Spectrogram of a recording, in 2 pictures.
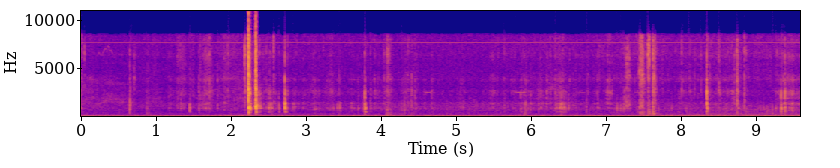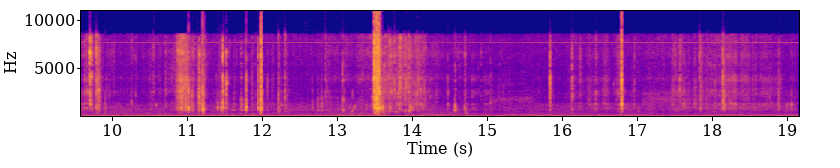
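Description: Scattered sharp knocks and clicks from the homemade PVC-pipe ROV and the handheld camera being handled as the ROV is picked up and put into the water, the loudest knock a little past the middle. Under them runs a steady low rumble.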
